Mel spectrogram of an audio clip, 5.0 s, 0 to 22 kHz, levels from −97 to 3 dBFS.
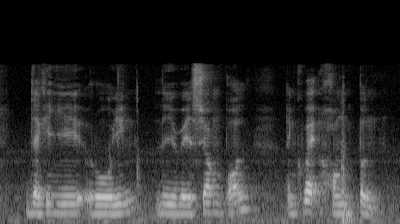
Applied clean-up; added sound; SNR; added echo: none; Slam / Car; 17 dB; none.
